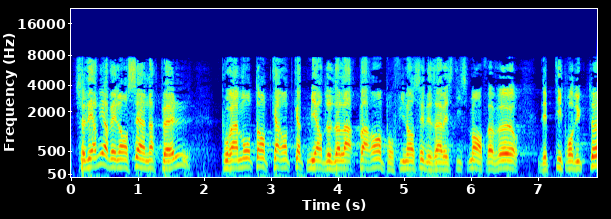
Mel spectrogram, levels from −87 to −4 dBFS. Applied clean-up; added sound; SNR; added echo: none; none; none; none.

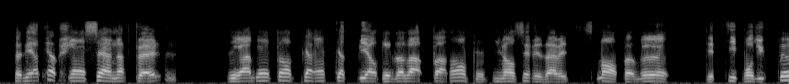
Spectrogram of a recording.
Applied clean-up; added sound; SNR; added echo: neural diffusion model UNIVERSE++.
